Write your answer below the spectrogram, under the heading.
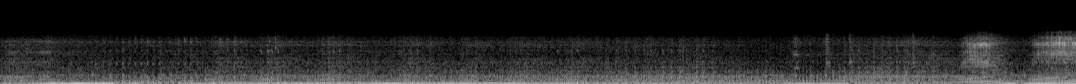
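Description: KTM dirt bike engine running steadily, heard from the rider's own bike. A short, louder sound about ten seconds in.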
